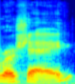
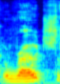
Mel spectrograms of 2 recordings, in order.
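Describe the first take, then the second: First: It has two syllables ending in 'shay'. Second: It rhymes with cockroach, ending in 'ch'. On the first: "like Ferrero Rocher" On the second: "pronounced like roach, like car- cockroach"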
